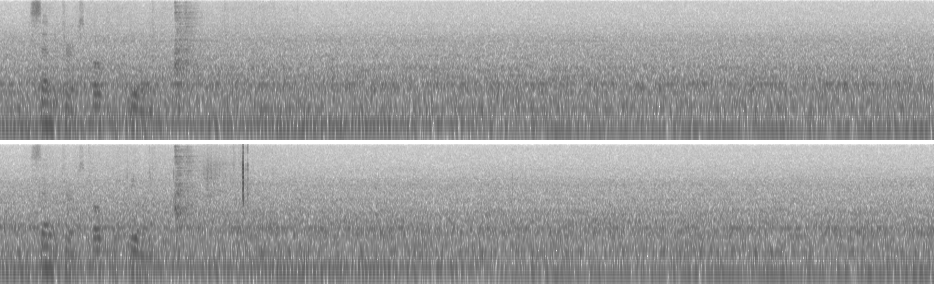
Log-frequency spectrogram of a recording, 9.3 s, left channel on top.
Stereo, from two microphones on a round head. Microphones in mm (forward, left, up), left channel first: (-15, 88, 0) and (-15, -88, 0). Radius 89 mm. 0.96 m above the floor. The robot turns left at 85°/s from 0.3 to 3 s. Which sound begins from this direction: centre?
A thud, at 1.8 s.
